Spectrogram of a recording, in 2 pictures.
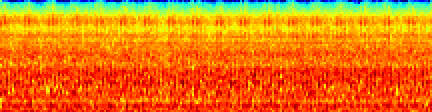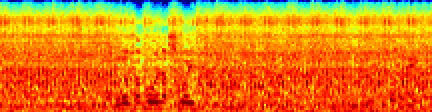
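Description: Steady diesel idle with an even low beat and no misses or stumbles; the truck is running smoothly at idle.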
